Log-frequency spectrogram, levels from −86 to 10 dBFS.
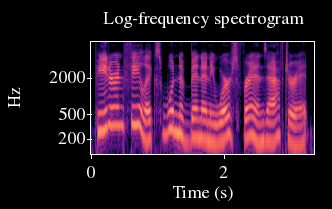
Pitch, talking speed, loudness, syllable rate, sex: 230 Hz, 195 wpm, -17 LUFS, 5.1 syllables/s, female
